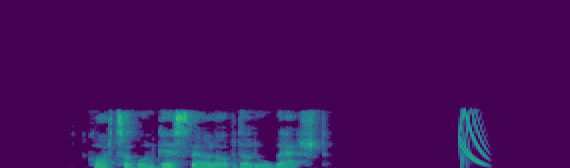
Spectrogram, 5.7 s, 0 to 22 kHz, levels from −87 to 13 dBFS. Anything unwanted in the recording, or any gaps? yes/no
yes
